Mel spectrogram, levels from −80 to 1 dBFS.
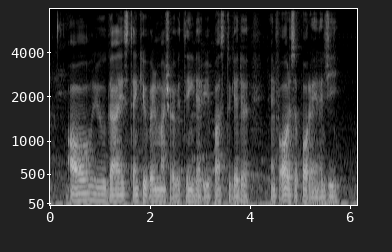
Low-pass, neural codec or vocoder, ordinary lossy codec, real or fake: none; none; none; real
